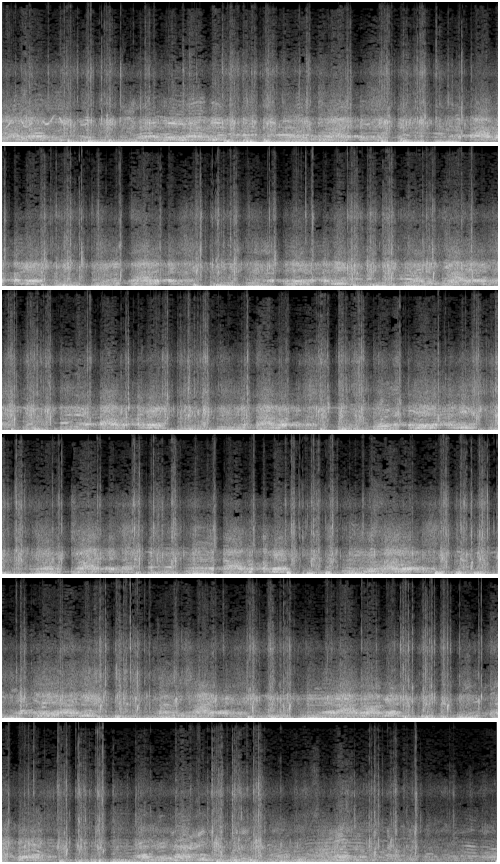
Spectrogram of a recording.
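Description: Large crowd of football supporters chanting together in a steady rhythm, their voices swelling about once a second.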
